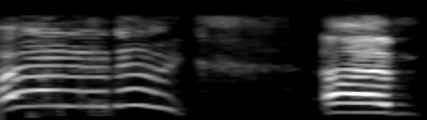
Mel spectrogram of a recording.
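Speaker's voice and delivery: very high, drawn-out delivery. Imitating how a player sounded reacting: impression of Son. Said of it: "that's what he sounded like when he was like".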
